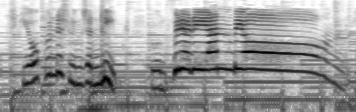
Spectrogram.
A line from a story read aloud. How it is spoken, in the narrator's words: he called out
